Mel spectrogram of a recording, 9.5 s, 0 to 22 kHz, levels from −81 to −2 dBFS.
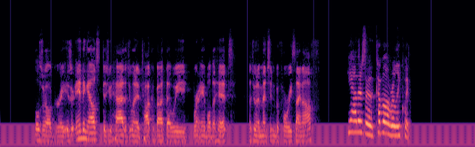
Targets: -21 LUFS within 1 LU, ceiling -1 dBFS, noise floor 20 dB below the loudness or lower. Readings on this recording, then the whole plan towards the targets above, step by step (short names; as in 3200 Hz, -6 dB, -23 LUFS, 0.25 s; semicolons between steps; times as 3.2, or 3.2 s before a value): clicks 8; hum 60 Hz; harmonics up to 480 Hz; hum level -38 dBFS; loudness -26.5 LUFS; peak -8.5 dBFS; loudness target -21.0 LUFS
-> de-click; de-hum 60 Hz, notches 8; gain +5.5 dB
